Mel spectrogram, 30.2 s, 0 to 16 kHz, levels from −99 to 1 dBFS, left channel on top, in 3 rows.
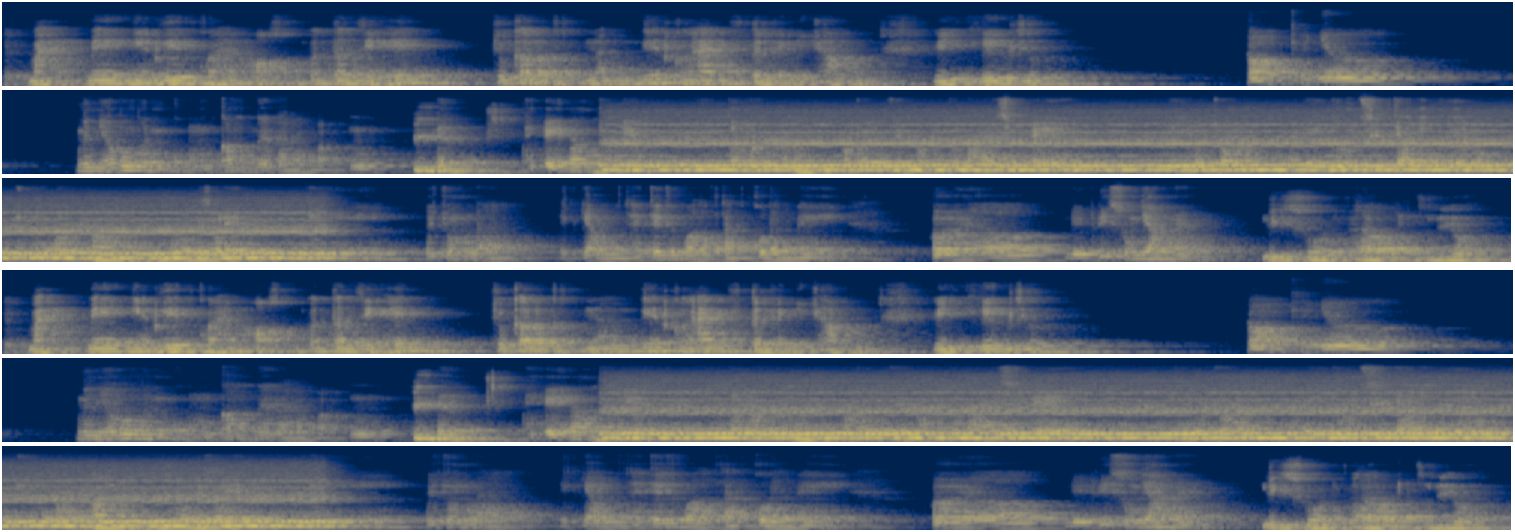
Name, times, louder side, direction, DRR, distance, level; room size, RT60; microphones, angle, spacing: voice 1, 0.1-2.8 3.3-7.0 12.8-13.1 14.0-14.1 15.3-15.4 20.7-21.5 28.5-29.9, right 1 dB, 65° right, -2 dB, 2.1 m, -32 dB
voice 2, 8.3-9.3 10.6-12.6 13.0-13.1 13.5-17.2 17.8-20.7 21.3-21.8 22.2-22.7 23.0-23.5 24.0-25.7 26.3-28.1 29.1-30.0, left 1 dB, 70° left, -2 dB, 2.3 m, -35 dB
sound 1, 14.0-22.3, right 1 dB, 10° right, 1.2 m, -24 dB
11.0 x 8.0 x 3.8 m, 1.1 s
head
